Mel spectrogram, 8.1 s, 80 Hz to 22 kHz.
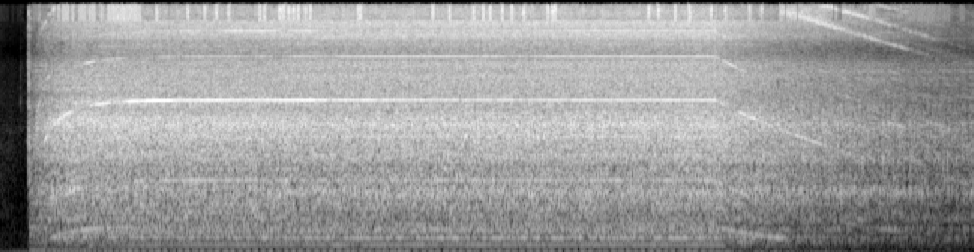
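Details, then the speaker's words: Bissell CleanView Bagless 8990 upright vacuum after assembly, run on medium: high, steady whine with a rough rushing note, then winds down. Unusual motor sound, not like an old 12-amp Bissell; brush roll may be rough, motor possibly replaced. "That sounds weird. That doesn't sound like a CleanView. That's so weird. It doesn't sound like an old 12 amp Bissell."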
